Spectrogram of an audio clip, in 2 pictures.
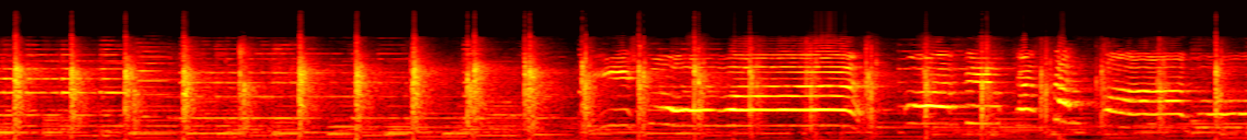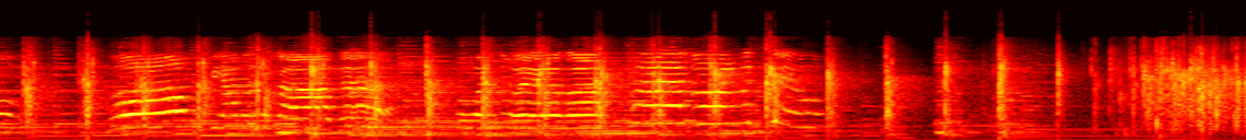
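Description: A woman singing fado to a Portuguese guitar. Plucked guitar notes play alone at first. Her voice comes in about four and a half seconds in with long held, wavering notes, the guitar drops back to playing alone, and the audience breaks into applause near the end.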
